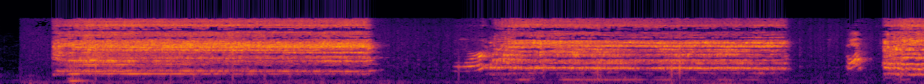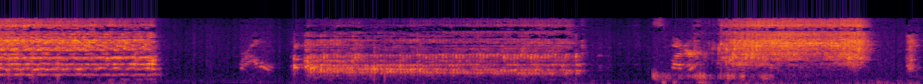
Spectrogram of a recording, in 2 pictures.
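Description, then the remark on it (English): E.T., a walrus at the Point Defiance Zoo and Aquarium, practices his vocalizations with a series of loud, rasping grunts and barks: about five long, rich, harmonic calls separated by short pauses, with a couple of brief bursts between them. “that was E.T., the walrus, I love the name, practicing his vocalizations at the Point Defiance Zoo and Aquarium.”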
